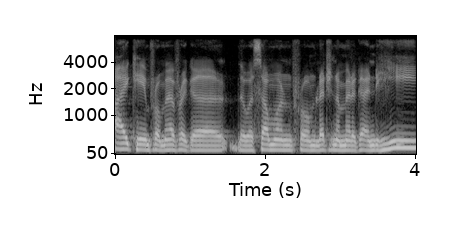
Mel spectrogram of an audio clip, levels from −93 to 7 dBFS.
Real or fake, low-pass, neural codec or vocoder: real; 7.2 kHz; none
